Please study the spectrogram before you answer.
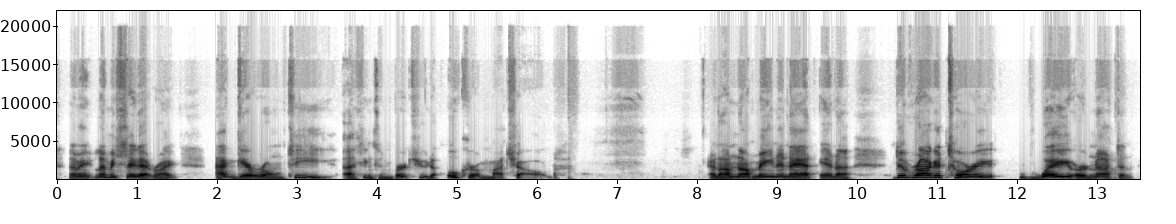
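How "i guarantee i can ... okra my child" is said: soft, sassy Southern US drawl. Saying it again to get it right, sassy southern. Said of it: "I'm just being southern and I'm being sassy".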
